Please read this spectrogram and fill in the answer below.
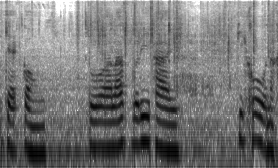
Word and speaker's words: Pico: กล่อง ตัว Raspberry Pi พิโค นะ ครับ อ่าน ว่า พี่ โคตร ที่ โค นี่ แหละ ตอน นี้ ก็ ซื้อ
